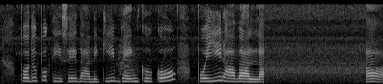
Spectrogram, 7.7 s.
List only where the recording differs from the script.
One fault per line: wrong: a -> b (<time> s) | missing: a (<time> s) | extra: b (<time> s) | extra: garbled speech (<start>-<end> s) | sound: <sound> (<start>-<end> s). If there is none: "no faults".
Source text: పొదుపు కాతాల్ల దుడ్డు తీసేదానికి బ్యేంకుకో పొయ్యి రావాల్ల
missing: కాతాల్ల దుడ్డు (0.9 s)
